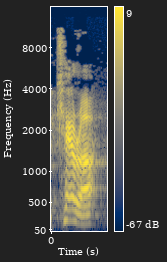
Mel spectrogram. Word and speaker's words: cera: and cara, C-E-R-A, cara in Latin is how you pronounce it, meaning wax.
